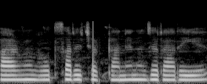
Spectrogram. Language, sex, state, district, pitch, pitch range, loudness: Hindi, female, Jharkhand, Sahebganj, 215 Hz, 210-220 Hz, -16 LUFS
